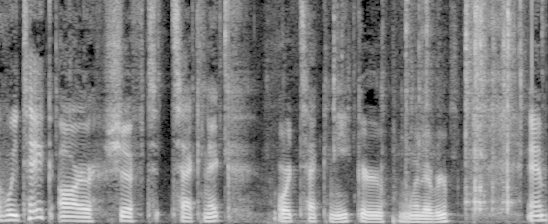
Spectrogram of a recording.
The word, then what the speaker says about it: Technic: shift Technic or shift technique uh the pronunciation is actually technique but the spelling is Technic so what however you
